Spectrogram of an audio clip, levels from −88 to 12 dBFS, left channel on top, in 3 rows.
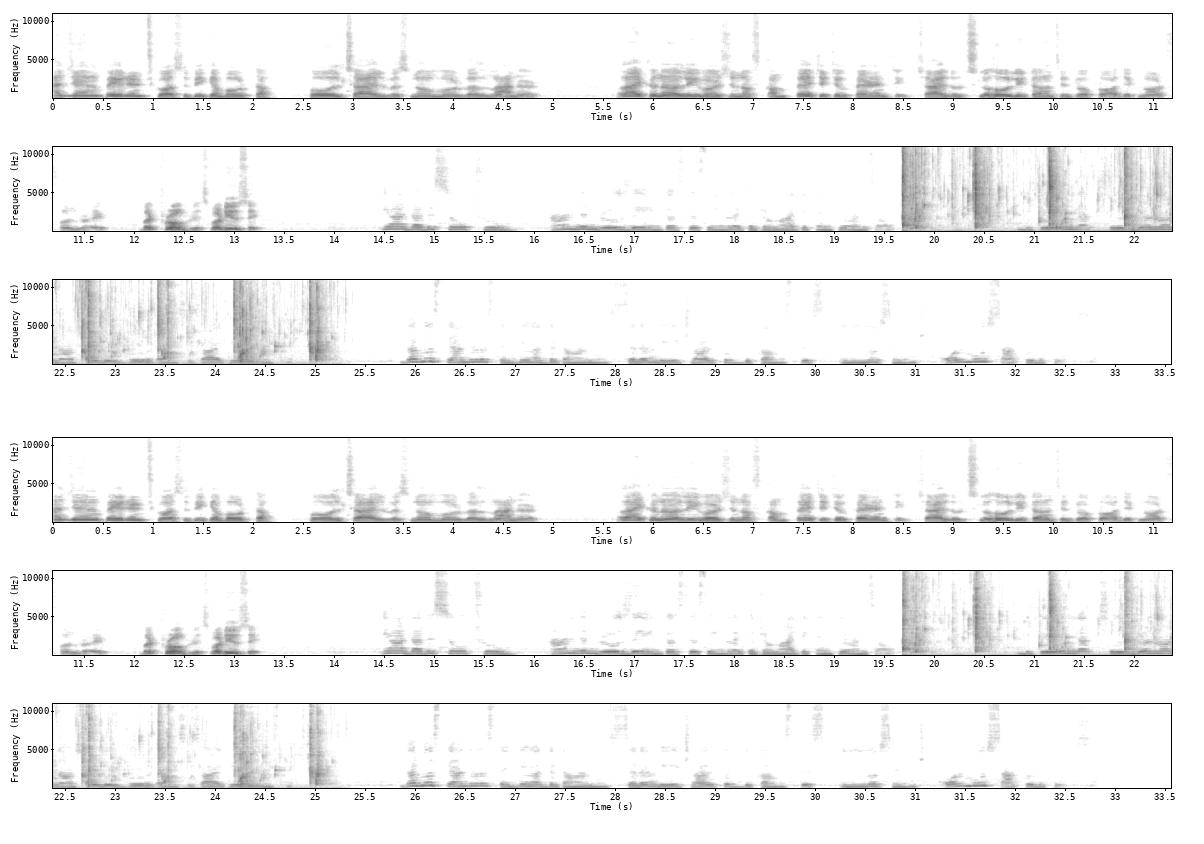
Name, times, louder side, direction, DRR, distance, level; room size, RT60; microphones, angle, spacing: voice 1, 0.0-2.2 2.6-4.8 5.6-11.7 12.1-13.2, right 1 dB, 45° left, 1.4 m, -42 dB
voice 2, 14.4-15.9 16.2-19.6 20.8-24.8 25.8-30.0 30.2-32.5, right 1 dB, 15° right, 0.6 m, -51 dB
Splash splatter, 19.7-25.2, left 7 dB, 65° left, 0.4 m, -41 dB
3.2 x 2.4 x 2.7 m
head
